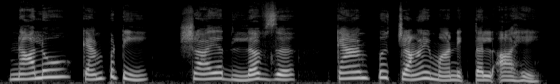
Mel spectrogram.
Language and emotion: Sindhi, neutral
